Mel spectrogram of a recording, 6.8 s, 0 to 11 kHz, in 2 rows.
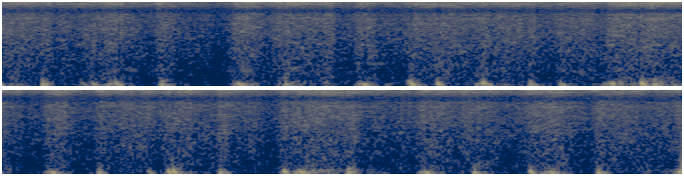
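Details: Heartbeat recorded after running in place: quick, strong, pounding beats at about 100 per minute; rapid heartbeat after exercise.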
